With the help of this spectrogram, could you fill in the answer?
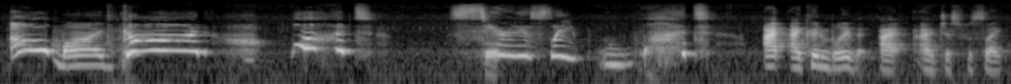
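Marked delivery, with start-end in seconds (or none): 0.1-5.3 very high, loud, stretched disbelief; astonished exclaiming. Retold or imitated. In the break room watching her friend's haul, shrieking amazement. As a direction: shriek in mock shock at the phone. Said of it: "I was sitting in the break room going".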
